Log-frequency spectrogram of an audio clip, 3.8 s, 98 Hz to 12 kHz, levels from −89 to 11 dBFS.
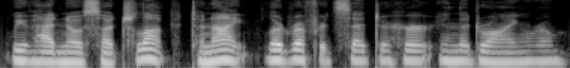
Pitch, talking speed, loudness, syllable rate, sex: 165 Hz, 255 wpm, -18 LUFS, 5.4 syllables/s, female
